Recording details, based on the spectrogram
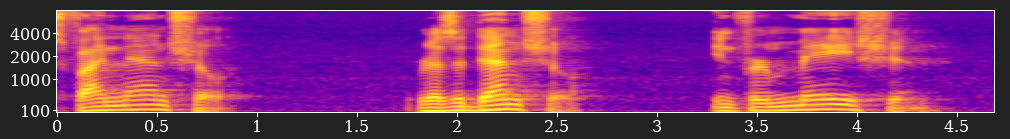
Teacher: stress comes immediately before the suffix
